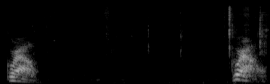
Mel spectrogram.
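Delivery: ordinary talk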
